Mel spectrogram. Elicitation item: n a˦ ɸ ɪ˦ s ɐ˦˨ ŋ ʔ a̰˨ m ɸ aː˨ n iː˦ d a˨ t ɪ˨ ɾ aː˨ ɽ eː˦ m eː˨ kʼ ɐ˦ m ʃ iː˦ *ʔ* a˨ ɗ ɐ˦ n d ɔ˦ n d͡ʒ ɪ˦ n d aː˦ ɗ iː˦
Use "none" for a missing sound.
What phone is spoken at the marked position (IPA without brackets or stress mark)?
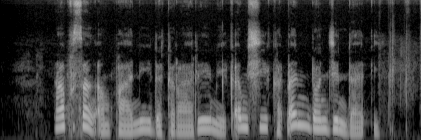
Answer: k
